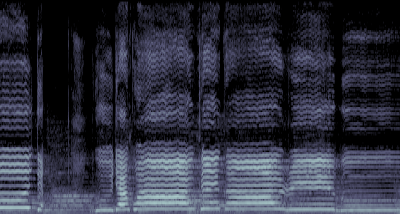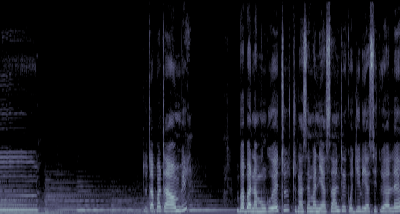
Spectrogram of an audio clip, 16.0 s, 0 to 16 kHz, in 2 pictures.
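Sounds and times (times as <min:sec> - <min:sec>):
woman singing a hymn: 0:00.0 - 0:08.9.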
